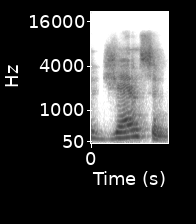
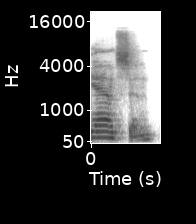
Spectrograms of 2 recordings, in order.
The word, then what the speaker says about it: Janssen: important if you had the jansen vaccine or the yanson it's pronounced both ways uh everybody who had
